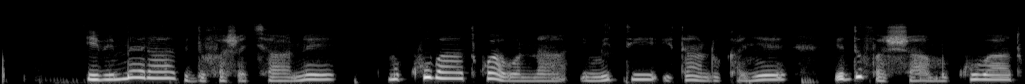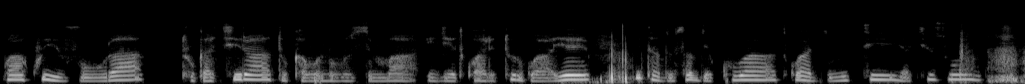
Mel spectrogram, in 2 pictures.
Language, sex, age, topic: Kinyarwanda, male, 25-35, health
